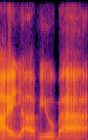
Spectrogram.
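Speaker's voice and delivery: slow, put-on Mexican accent. Reading out a viewer's message, then answering: Kamala Harris Mexican accent. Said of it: "in my Kamala Harris Mexican accent".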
